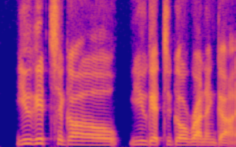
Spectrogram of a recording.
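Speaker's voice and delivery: ordinary delivery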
